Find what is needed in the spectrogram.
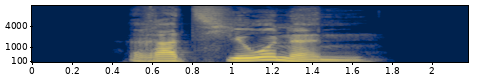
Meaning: plural of Ration
- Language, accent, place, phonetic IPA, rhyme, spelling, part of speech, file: German, Germany, Berlin, [ˌʁaˈt͡si̯oːnən], -oːnən, Rationen, noun, De-Rationen.ogg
